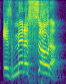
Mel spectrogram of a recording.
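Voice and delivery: high, booming booth introduction; grand announcement. Real, not acted. Host unveiling the producer's new nickname, grand announcement. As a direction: announce it high and proud, drawn out.

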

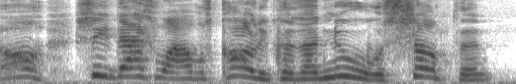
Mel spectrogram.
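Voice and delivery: loud, high, rushing excitement; excited realization, imitated. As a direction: act out someone suddenly vindicated, voice leaping up. Brother's delighted realization, acted out.

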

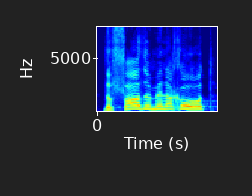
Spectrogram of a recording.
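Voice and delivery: slow, loud emphasis on "father"; stress on father. Shown as a demonstration. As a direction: hit "father" hard and stretch it. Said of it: "I'm stressing the word Av".

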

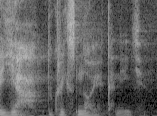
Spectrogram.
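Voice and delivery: put-on soft whispered promise to a child; whispered reassurance. Father whispering a promise to his daughter. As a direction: whisper the comfort to her.

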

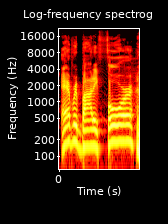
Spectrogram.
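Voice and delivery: high, loud call to the room; dad calling vote. Retold or imitated. Dad putting the wedding to a vote, calling out. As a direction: announce it as a father taking charge. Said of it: "the dad is like".

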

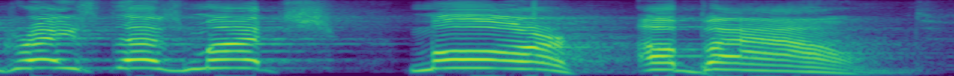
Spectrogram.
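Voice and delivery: slow, drawn-out declarations; emphatic preaching. Real, not acted. Preacher proclaiming infinite grace to the church, slow and emphatic. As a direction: stretch each key word out with force.

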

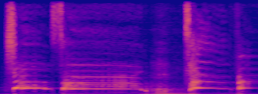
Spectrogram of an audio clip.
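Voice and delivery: high yell across the house calling a name; shrill-pitched call up the stairs, held out long; kids yelling. Retold or imitated. Kid yelling to a sibling that the phone is for them, high call. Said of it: "the kids would yell".

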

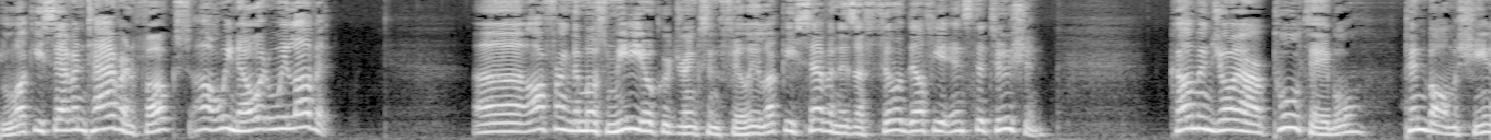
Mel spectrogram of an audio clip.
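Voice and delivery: cheery mock ad read, selling a dive bar to listeners. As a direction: sell the tavern like a cheesy radio spot. Reads a sponsor ad.

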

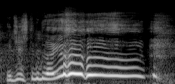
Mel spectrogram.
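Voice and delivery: loud, high laughing tease; teasing the crowd, laughing loudly. Real, not acted. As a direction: laugh through the joke at the men.

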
